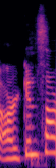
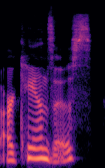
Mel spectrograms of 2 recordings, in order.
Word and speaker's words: Arkansas: the AR Aransas so saying Arkansas like you would how you pronounce Kansas Aransas oh okay in Kansas it's called the AR Kansas on both sides of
